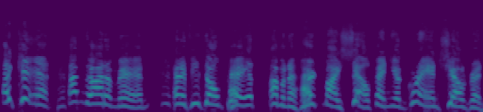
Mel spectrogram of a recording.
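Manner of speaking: sobbing. A man begs another man to pay his mortgage, crying while pleading. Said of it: "I know you're crying".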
